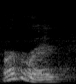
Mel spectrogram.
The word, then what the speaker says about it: berbere: burberry what is burberry berbere and that's kind of like the english pronunciation of it in ethiopia they pronounce it a little bit differently it's a it's a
